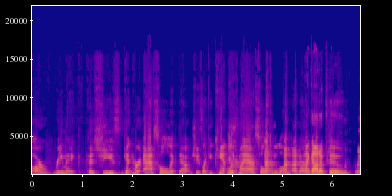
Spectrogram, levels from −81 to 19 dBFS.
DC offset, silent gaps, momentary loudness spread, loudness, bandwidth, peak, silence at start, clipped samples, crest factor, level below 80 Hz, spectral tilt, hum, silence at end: under 0.1%; none; 13 LU; -22 LUFS; 17.5 kHz; 0 dBFS; 0 s; under 0.1%; 22 dB; -58 dBFS; -5 dB/octave; none; 0 s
